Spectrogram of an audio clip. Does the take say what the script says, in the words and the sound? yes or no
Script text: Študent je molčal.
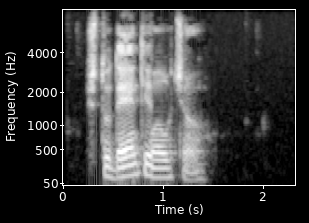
yes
